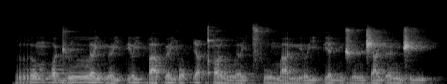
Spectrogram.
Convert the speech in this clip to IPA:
ro˦mbɔ˦ɡʲu˦ lːə˦jmø˨jpʲo˦j pa˧pø˧jo˦ ʔi˧qʼu˧ lːə˨jt͡sʼu˧ma˨mʲo˨˦j pʲa˧jnd͡ʒu˨nd͡ʒa˧j ø˦nd͡ʒi˧

